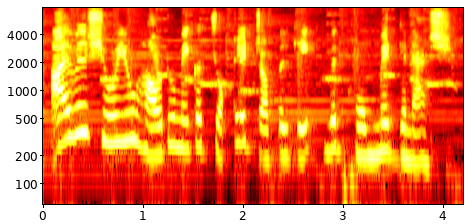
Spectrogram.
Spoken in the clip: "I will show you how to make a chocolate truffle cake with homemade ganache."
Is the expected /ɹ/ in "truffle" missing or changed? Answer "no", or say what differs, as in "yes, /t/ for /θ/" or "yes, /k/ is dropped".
no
